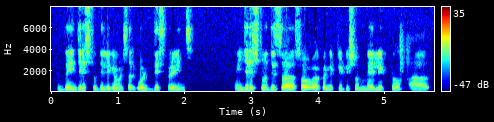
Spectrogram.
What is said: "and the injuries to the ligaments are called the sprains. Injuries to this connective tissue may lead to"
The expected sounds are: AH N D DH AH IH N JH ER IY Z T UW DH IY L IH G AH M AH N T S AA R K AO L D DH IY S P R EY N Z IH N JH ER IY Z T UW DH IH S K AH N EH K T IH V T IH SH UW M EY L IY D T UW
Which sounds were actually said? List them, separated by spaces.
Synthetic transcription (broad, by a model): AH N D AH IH N JH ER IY S T UW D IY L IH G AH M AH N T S AA R K AO L D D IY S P R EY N S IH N JH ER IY S T UW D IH S K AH N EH K T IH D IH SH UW M EY L IY D T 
